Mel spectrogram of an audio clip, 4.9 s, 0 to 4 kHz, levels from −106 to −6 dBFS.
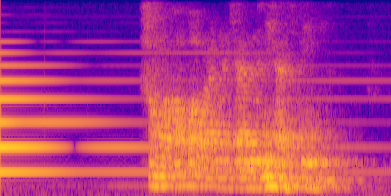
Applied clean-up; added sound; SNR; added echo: none; Piano; 2 dB; reverberation time 1.3 s.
